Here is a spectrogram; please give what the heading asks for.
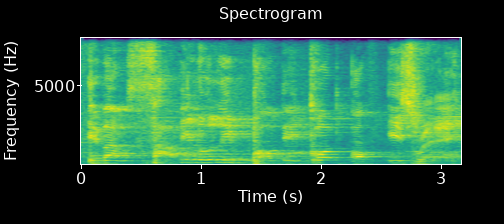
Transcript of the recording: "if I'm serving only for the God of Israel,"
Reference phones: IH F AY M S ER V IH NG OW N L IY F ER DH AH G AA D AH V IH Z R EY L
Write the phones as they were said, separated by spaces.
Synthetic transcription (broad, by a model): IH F AY M S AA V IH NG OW L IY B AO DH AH G AA D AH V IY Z R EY L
